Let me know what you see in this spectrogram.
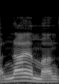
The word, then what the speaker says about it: Naaman: Nur der Syrer Naaman oder Naaman, so wie ja, es wird unterschiedlich ausgesprochen.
